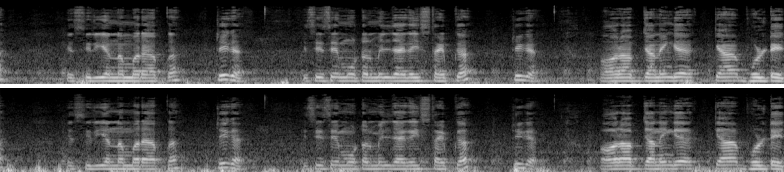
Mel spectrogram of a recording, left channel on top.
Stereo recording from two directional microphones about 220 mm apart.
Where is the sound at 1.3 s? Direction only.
5° left (ahead or behind).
